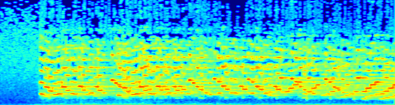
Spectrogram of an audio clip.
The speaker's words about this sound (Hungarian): Ja, Istenem, de megijedtem. Hányszor mondtam neked, hogy le kell szereltetni azt a csengőt.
